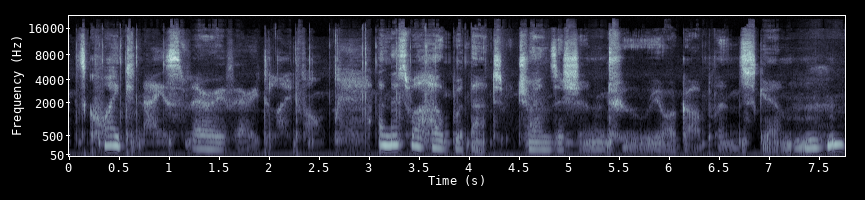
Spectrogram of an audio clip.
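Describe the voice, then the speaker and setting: A woman voicing a fussing, delighted goblin potion-maker in a soft-spoken ASMR roleplay, muttering and repeating words in a creaky, breathy half-whisper. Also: lowish voice, lively intonation, measured pace. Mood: eager, fussing.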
